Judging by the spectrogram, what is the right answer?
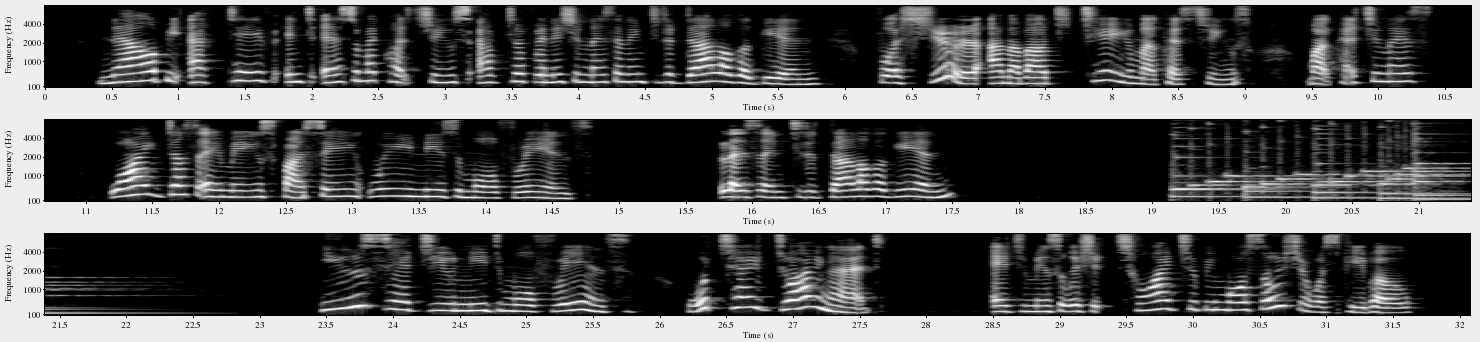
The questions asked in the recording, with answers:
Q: My question is, why does it mean by saying we need more friends?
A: The answer is, A wants us to be more social with people.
